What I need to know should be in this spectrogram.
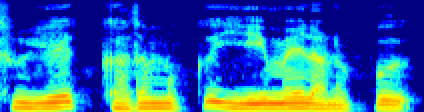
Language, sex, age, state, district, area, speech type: Tamil, female, 18-30, Tamil Nadu, Dharmapuri, rural, read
